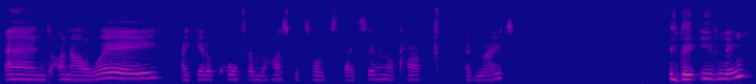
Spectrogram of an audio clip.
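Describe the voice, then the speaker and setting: A woman softly telling a personal story of grief in a vlog, acting out her own past thoughts. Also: lowish voice, moderate pace. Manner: soft, reflective, grieving, re-enacting her own thoughts. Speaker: vlogger.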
